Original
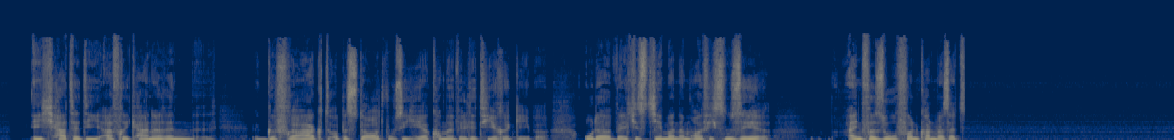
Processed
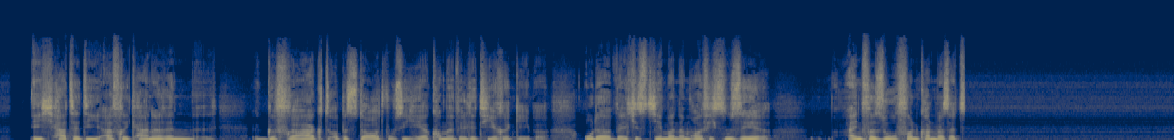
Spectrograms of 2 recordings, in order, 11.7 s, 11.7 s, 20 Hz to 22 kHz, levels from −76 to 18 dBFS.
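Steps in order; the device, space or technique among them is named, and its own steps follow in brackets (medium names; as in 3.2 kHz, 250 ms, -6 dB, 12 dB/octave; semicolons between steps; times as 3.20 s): gate with hold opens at -56 dBFS; low-pass 7.7 kHz 12 dB/octave; over-bright horn tweeter (resonant high shelf 4.1 kHz +11 dB, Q 3; peak limiter -11 dBFS, peak gain reduction 10.5 dB); trim +5 dB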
